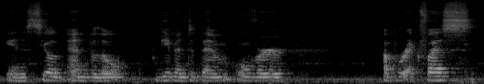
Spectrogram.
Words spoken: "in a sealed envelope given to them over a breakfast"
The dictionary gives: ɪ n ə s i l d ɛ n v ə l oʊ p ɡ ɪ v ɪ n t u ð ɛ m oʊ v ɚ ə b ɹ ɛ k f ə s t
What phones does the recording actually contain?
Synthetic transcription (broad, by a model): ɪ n ə s i l d ɛ n v ə l oʊ p ɡ ɪ v ɪ n t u ð ɛ m oʊ v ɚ ə b ɹ ɛ k f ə s t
